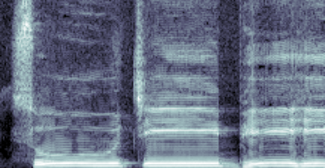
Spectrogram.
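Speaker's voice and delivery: सूचिभिः very slow, the final visarga echoing hi; slow, stretched teaching demo; careful pronunciation. Shown as a demonstration. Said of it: "इस प्रकार से जो अक्षर यहाँ पर आएगा".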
